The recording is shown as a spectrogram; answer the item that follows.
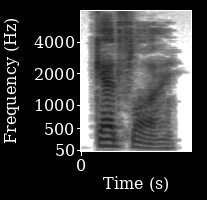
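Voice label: "gadfly", Australian English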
